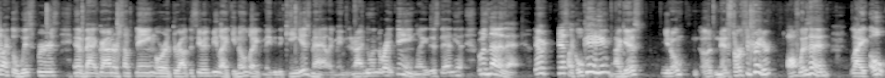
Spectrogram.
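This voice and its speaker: Animated, bright-voiced man chatting over background noise. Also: a little high. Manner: animated, exasperated, acts out mocking imagined quotes. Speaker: host of a fan discussion series. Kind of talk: casual opinionated chat about a TV series.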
